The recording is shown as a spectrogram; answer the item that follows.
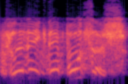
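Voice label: Serbian player friendly fire mood high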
